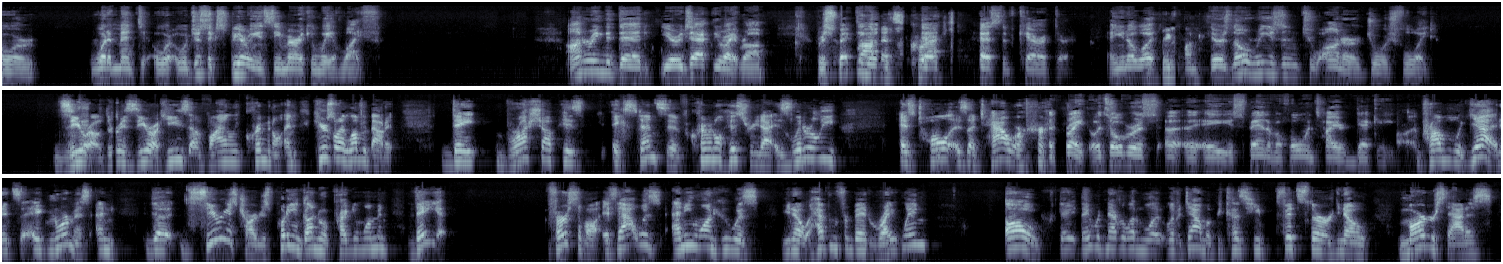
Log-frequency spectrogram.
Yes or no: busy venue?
no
